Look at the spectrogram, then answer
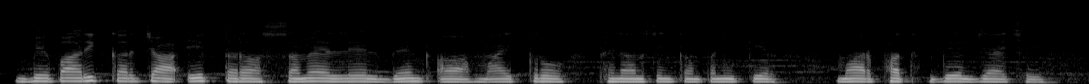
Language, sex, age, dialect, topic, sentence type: Maithili, male, 56-60, Bajjika, banking, statement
